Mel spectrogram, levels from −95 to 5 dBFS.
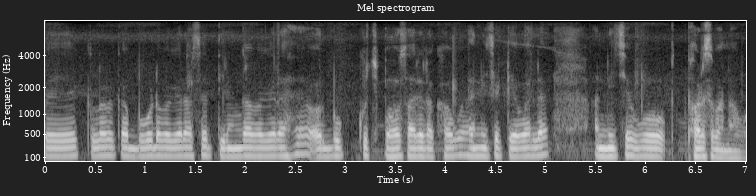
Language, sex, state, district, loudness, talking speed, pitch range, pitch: Hindi, male, Bihar, West Champaran, -19 LUFS, 155 wpm, 120-130 Hz, 125 Hz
